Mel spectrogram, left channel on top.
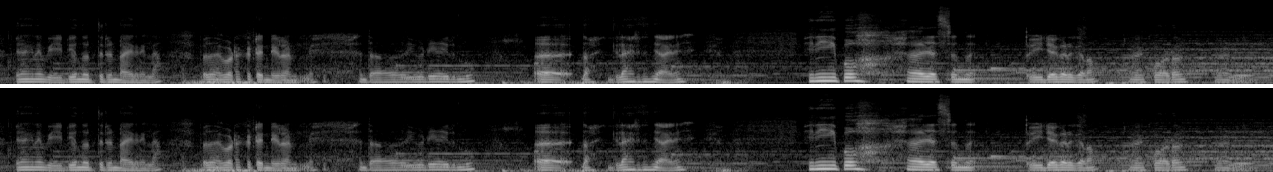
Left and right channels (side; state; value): both; identical; correlation 1.00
